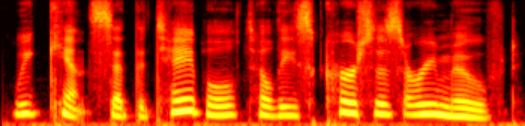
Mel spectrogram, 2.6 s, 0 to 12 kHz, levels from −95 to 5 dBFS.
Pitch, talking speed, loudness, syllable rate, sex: 220 Hz, 230 wpm, -18 LUFS, 6.4 syllables/s, female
